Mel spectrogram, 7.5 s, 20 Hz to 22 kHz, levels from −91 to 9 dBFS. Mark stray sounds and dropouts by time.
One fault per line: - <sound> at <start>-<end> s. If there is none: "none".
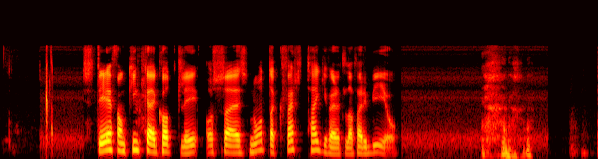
- chirp at 0.6-0.7 s
- laugh at 6.0-6.7 s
